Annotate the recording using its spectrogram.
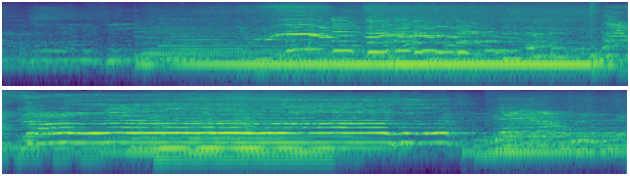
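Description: A small live blues band playing: acoustic and electric guitars under long held lead notes, getting louder about a second in.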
